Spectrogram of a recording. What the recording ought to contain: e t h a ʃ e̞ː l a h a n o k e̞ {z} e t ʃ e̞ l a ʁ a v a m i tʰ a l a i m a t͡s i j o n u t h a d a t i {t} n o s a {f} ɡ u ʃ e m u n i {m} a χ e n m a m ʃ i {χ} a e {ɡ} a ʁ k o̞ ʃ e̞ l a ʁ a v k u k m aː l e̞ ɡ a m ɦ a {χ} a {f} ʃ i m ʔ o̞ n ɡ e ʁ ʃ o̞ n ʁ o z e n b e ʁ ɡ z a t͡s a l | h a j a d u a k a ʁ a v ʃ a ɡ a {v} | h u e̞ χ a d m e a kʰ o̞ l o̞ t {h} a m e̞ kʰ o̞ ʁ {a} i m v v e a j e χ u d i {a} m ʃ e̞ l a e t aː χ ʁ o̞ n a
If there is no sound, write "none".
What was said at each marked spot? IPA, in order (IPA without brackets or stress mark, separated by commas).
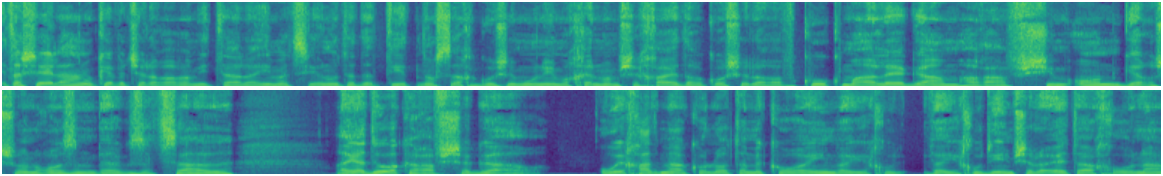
v, t, χ, m, χ, d, ʁ, v, ʁ, h, a, i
